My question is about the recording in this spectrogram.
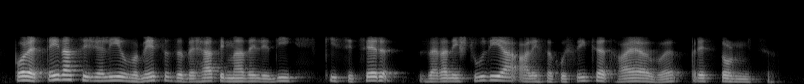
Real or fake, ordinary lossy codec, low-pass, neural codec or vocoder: fake; none; 3.6 kHz; codec, 24 kHz, 0.9 kbps, WavTokenizer, large speech release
